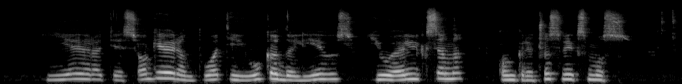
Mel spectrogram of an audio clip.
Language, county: Lithuanian, Vilnius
